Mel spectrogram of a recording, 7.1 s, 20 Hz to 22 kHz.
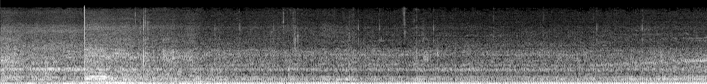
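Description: Suzuki GSX-S750's inline-four engine running at low revs as the motorcycle rolls slowly along a road, under a heavy low rumble of wind noise on the microphone.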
